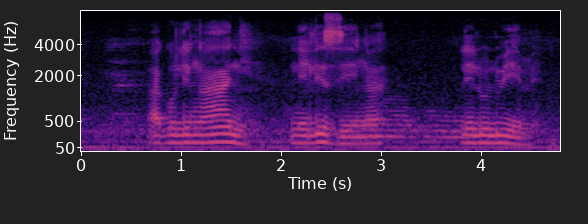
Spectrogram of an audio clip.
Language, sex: Swati, male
